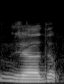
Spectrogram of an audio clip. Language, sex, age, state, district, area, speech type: Kashmiri, male, 30-45, Jammu and Kashmir, Bandipora, rural, spontaneous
